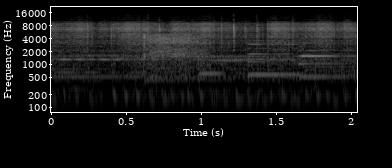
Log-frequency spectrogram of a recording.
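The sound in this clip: Synthesized MIDI rendition of a song with a saxophone part, made of faint, thin electronic tones that sustain and shift between a few steady pitches over a soft, continuous bed.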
